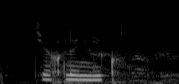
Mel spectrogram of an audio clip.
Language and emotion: Russian, neutral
